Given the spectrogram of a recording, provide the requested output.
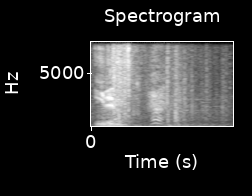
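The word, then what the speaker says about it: Iðunn: of eating Edie en it's i-d-u-n-n and it's pronounced the same way Eden interesting okay we'll continue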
